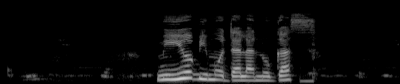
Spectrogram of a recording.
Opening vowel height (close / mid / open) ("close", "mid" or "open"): close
